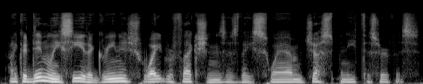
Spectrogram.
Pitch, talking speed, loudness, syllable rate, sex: 115 Hz, 215 wpm, -18 LUFS, 5.7 syllables/s, male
